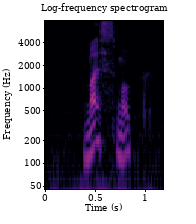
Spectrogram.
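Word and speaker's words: ما اسمك: This is how you say masmuk, and you must sound it like a question. You don't say it like a statement. You say masmuk, masmuk. You say masmuk like a question. You say it in a questioning way.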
